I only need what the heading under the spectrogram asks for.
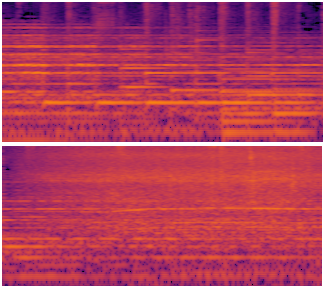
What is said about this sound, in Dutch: We zijn in Zoersel. Op de achtergrond hoor je de bladblazer die de laatste herfstblaren aan het verwijderen is van deze fijne, leuke straat.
